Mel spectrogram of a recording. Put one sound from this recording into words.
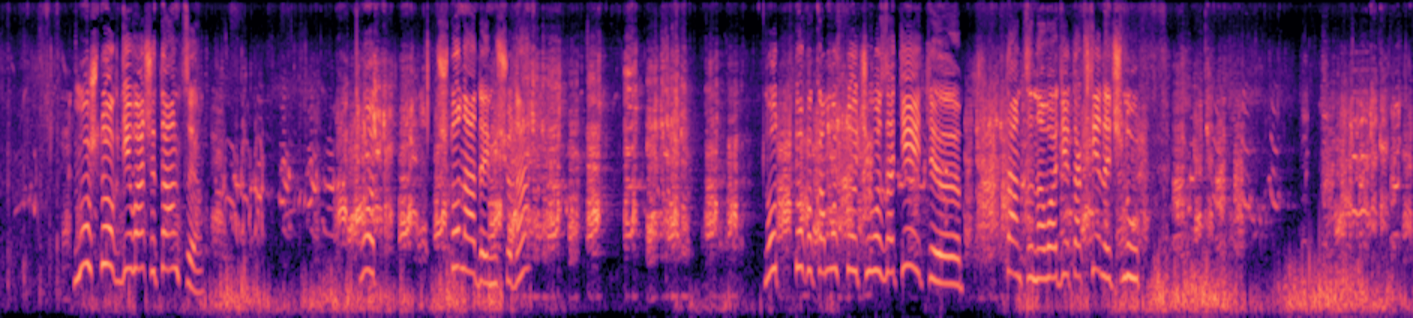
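Geese honk and cackle loudly nearby.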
